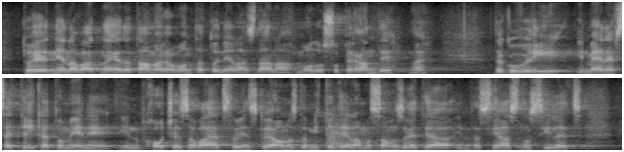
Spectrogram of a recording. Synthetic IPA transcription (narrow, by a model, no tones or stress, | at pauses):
t̪oɾɛjnʲɛnaʋaːd̪najɛd̪at̪aːmaɾaʋont̪at̪oːjɛnʲɛːnaznaːnamod̪ɔsɔpɛɾand̪inɛ | d̪̥aɡɔʋɔɾiːinmɛːnɛwsajt̪ɾikɾat̪ɔmeːniinxoːt͡ʃɛzaʋaːjat̪slɔʋeːnskɔjaːwnɔst̪d̪amiːt̪oːd̪eːlamɔsamɔzaɾat̪̚t̪ːeɡaʔind̪asmjaːsnɔsilɛt̪s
